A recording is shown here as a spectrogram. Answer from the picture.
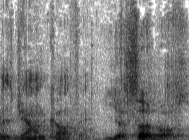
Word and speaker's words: Coffey: Your name is John Coffey. Yes, sir, boss. Like a drink. Only not spelled the same.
